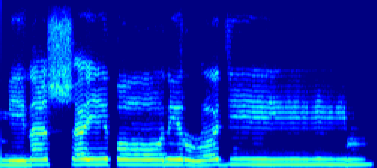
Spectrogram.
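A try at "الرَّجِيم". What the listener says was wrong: Niro. Kasih roknya tebal lagi.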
